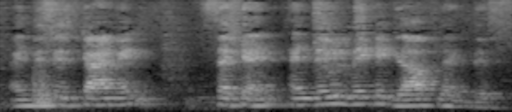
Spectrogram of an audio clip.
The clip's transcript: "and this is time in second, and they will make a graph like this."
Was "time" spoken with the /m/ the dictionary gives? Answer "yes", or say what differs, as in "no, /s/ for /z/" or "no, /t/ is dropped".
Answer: yes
